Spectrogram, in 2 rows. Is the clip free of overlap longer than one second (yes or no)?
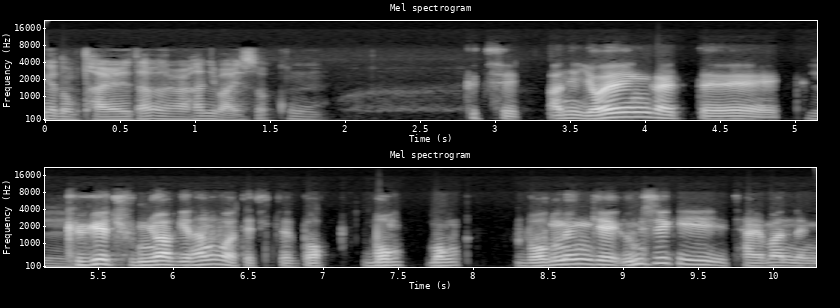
yes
